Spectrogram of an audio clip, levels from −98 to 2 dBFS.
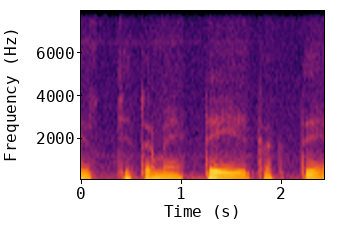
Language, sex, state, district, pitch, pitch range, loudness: Hindi, male, Bihar, Samastipur, 145 Hz, 140-155 Hz, -18 LUFS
